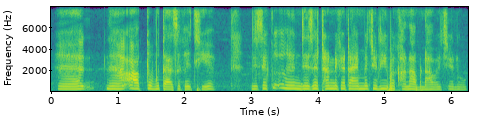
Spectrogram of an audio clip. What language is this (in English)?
Maithili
